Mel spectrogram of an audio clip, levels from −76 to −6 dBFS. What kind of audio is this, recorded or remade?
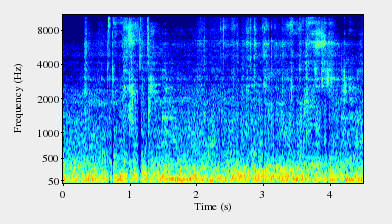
remade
